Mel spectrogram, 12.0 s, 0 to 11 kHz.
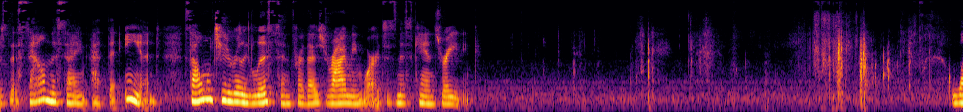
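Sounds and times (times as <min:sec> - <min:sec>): paper rustling and crinkling: 0:06.4 - 0:12.0.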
